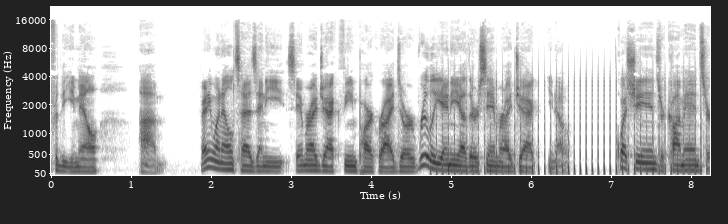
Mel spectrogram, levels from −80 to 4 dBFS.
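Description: Likely electrical interference or a faulty connection or power supply injects a train of clicks from 4.75 s to 8.21 s, just after "theme park rides or". Around fifty near-identical pulses arrive at a regular 13.3 per second, peaking about 15 dB above the speech, heard as steady ticking.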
